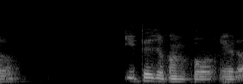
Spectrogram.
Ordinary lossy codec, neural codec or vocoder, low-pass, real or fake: none; codec, 44.1 kHz, 2.6 kbps, DAC; 7.2 kHz; fake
